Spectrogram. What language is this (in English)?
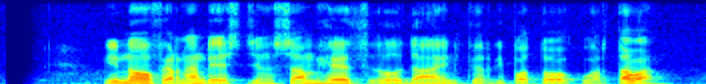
Sundanese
